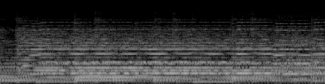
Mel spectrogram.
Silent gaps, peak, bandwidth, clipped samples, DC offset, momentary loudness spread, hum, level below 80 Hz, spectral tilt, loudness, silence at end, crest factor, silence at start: none; -14 dBFS; 13.5 kHz; under 0.1%; under 0.1%; 3 LU; none; -64 dBFS; -5 dB/octave; -27 LUFS; 0 s; 14 dB; 0 s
